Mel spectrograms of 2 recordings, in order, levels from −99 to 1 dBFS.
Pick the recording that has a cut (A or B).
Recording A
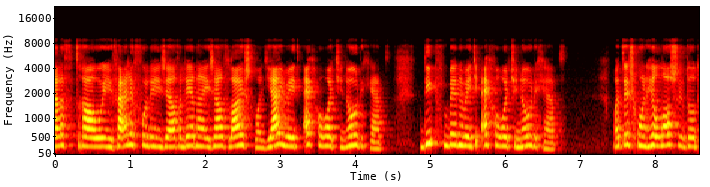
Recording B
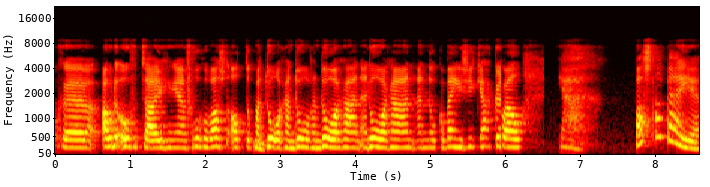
B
